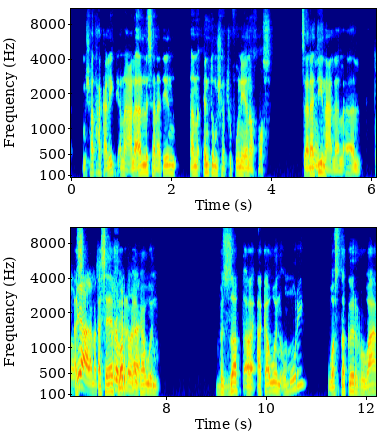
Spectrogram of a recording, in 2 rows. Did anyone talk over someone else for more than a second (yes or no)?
yes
